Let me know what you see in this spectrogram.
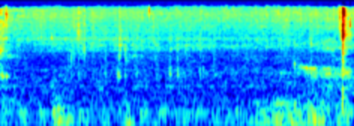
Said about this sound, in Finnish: nyt tota kaadetaan täältä pikkumaistiaiset. Montas meitä on? Meitä on neljä. Mulla on viisi mukia. Pistä mikkiin vähän tota kuohuvaa ääntä Joo, vielä.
